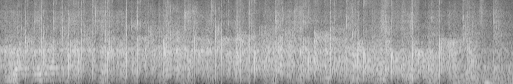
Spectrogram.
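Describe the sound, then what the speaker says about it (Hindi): Audience applause filling a theatre after a staging of the Hindi play Ek Boond by Rangsangam Sanstha in Lucknow, dense and steady for several seconds with no talking over it. "अब लग रहा है कि एक बूंद जैसी ही ताली बजी है।"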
